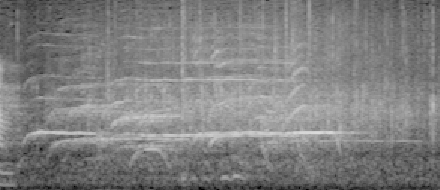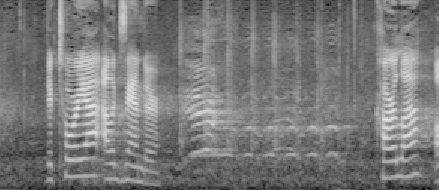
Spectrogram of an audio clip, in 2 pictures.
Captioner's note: applause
